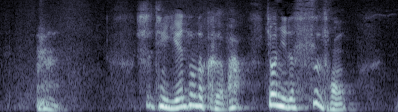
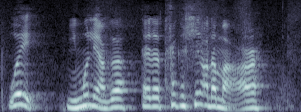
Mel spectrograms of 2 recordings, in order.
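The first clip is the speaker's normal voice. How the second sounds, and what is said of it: Lazy, drawling tone. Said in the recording (Chinese): “用懒洋洋的声调答道”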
